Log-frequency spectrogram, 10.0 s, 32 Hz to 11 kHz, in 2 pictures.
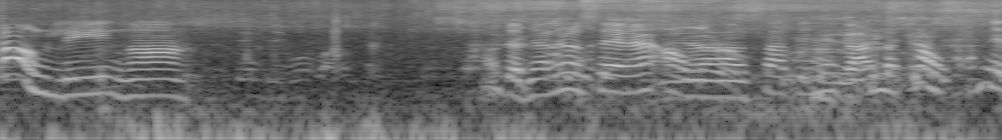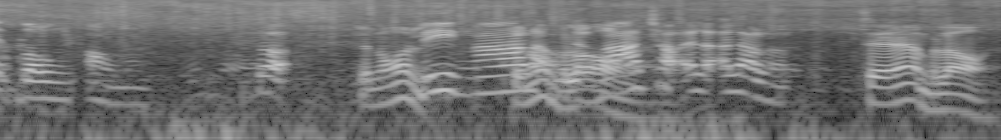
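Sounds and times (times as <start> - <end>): food sizzling on grill: 0.0 - 10.0
woman and men talking: 0.0 - 10.0.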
